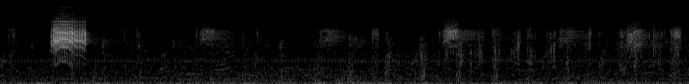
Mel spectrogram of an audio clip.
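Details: Monk parakeet, a South American bird now established in Europe, in Barcelona, Spain: one loud harsh screech early on, then several fainter raspy squawks spaced over the following seconds, over quiet urban background noise.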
